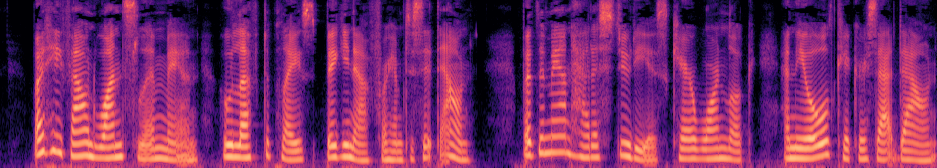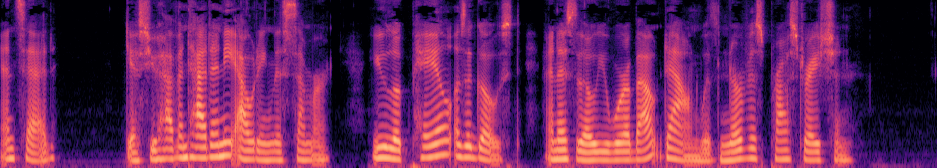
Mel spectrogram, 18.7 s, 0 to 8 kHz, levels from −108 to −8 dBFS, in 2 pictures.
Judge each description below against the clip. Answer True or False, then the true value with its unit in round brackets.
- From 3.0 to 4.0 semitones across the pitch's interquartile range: False (4.7 semitones)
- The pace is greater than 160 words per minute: True (180 wpm)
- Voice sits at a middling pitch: True (175 Hz)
